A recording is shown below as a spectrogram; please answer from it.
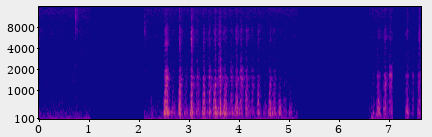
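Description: A coin scratches the scratch-off coating on the game panels and number area of a thin, flat paper National Lottery "£1 Million Snack Stack" scratch card held down by one hand. Quick, dry, raspy scrape strokes come in irregular bursts, separated by stretches of silence. The sound is mostly mid-range, with a brief bright edge on each stroke.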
